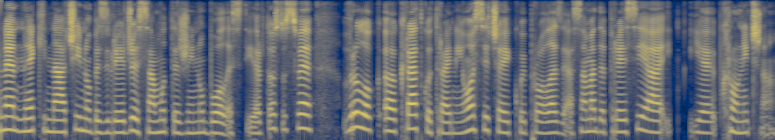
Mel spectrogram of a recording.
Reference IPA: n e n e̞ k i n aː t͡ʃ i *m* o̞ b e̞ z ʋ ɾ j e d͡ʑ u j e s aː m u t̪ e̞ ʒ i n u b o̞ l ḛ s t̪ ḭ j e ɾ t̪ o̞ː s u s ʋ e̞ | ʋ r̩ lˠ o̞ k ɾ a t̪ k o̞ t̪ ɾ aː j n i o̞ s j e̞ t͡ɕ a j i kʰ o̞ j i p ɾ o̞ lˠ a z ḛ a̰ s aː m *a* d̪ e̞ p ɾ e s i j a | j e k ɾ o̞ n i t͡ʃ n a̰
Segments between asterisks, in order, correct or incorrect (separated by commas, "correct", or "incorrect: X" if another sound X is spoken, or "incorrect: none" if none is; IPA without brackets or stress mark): incorrect: n, correct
